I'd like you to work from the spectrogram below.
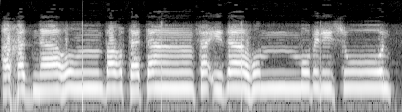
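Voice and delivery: slow chanted recitation, the mim sounds clear; Quran recitation. Shown as a demonstration. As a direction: recite the verse, marking each mim. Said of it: "أحكام الميم الساكنة في آية واحدة". (تلاوة مجودة توضح أحكام الميم)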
